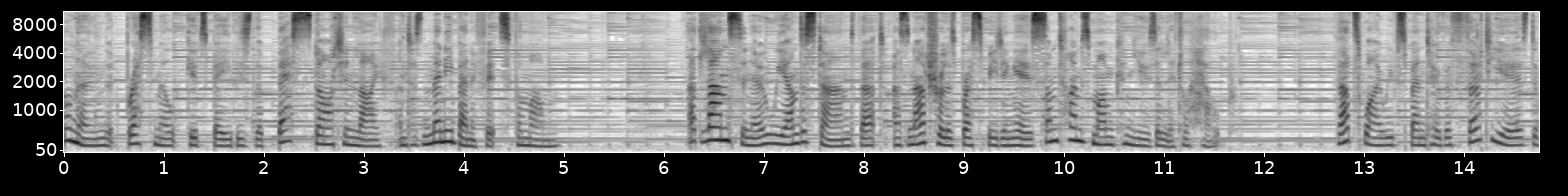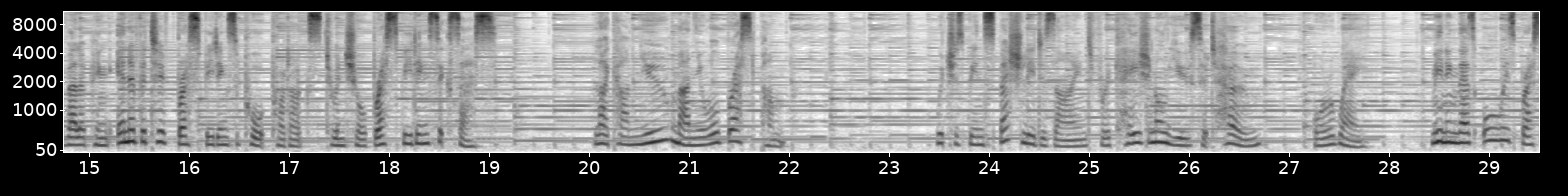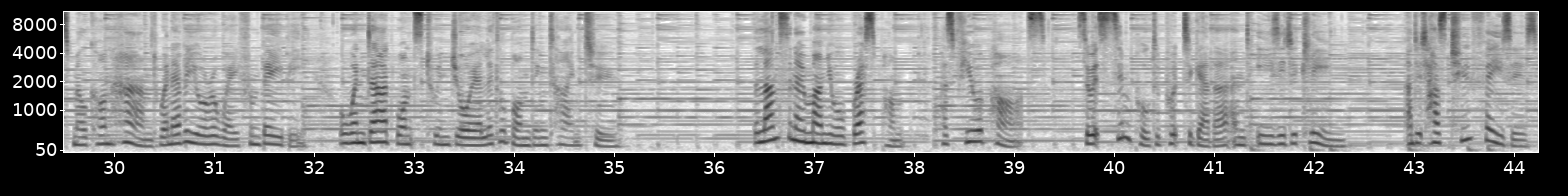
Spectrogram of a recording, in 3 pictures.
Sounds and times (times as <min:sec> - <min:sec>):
Speech: 0:00.0 - 0:05.0, 0:06.3 - 0:11.7, 0:12.8 - 0:19.1, 0:20.1 - 0:22.0, 0:23.5 - 0:27.8, 0:28.4 - 0:35.1, 0:36.4 - 0:42.3, 0:43.0 - 0:44.2
Music: 0:00.0 - 0:44.2.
